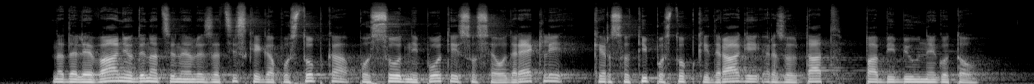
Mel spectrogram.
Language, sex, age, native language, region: Slovenian, male, 30-49, Slovenian, Savinja region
